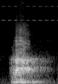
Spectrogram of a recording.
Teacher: a rolled R, reminiscent of the Spanish or Italian R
